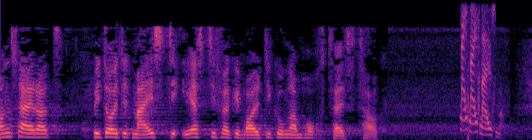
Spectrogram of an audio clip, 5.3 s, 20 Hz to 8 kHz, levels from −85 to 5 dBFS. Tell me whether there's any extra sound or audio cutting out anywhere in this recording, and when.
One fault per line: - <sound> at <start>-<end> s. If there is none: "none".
- chirp at 4.6-5.1 s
